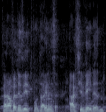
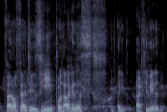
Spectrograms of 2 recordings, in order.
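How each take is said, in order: First: Said in the usual way. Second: "activated" lifted at the end as a question; questioning tune. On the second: Acted. Streamer checking his messy hair look, questioning "activated". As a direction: make "activated" rise, unsure it worked. Asks it, answers no, repeats.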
